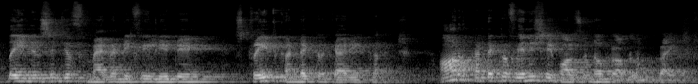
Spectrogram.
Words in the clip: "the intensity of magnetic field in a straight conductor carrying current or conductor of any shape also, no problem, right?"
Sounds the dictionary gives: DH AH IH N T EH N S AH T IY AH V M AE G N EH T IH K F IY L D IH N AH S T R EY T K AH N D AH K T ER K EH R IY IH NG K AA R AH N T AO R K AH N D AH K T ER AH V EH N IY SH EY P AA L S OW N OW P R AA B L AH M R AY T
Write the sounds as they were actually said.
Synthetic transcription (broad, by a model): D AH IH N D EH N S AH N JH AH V M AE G L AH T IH F IY L D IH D AH S T R EY T K AH N D AH K T ER K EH R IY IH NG K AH R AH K T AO R K AH N D AH K T ER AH F EH N IY SH EY P AA L S OW N OW P R AA B L AH M R AY T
